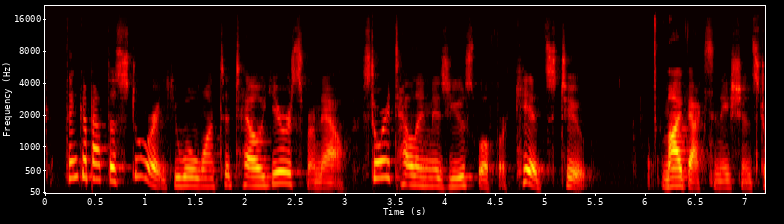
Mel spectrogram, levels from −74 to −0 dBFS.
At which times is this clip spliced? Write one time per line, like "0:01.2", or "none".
0:03.1

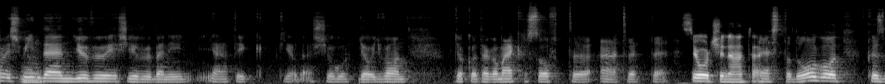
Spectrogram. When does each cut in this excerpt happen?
0:01.3
0:03.6
0:06.8

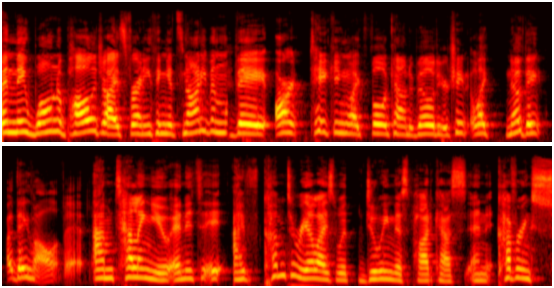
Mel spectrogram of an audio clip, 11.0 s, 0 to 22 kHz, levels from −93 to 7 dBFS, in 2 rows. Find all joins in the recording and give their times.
0:02.2
0:05.8

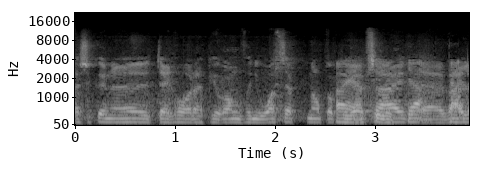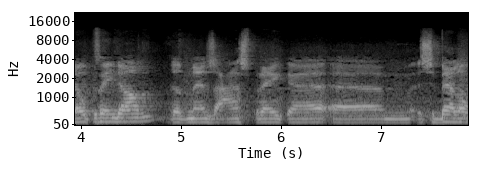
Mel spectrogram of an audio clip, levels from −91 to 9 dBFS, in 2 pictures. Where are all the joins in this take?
0:02.5
0:04.1
0:04.9
0:05.3

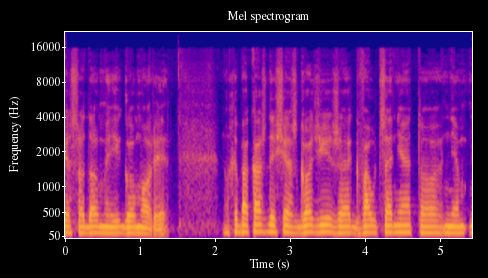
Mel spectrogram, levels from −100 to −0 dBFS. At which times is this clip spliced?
none

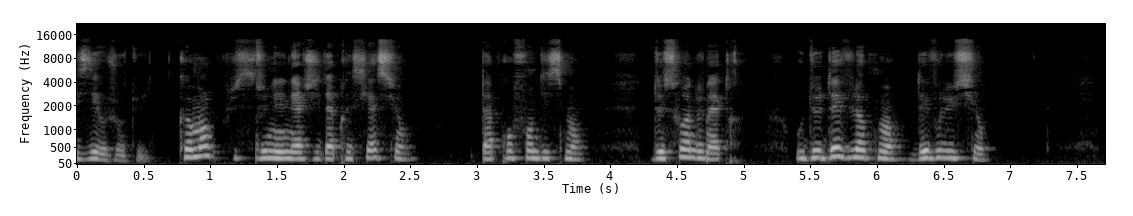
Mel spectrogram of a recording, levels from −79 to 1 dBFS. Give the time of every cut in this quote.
0:01.0
0:01.3
0:04.7

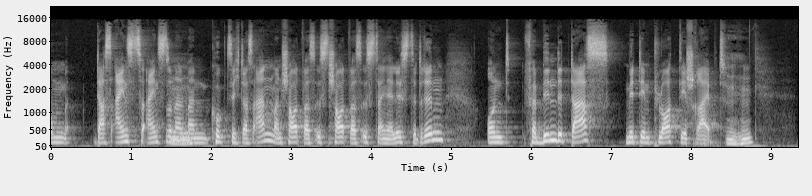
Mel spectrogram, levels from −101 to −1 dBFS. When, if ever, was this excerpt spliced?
0:01.4
0:03.5
0:07.9

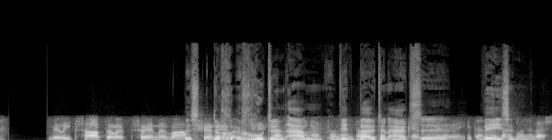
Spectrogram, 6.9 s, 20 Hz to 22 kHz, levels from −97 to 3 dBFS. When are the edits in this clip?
none

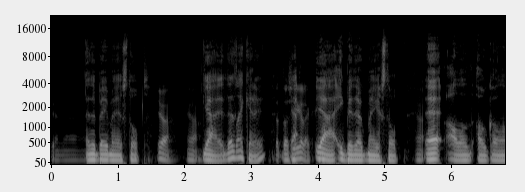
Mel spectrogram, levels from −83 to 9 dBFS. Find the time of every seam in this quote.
0:02.8
0:05.9

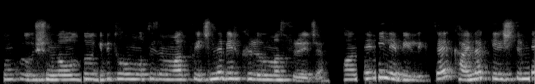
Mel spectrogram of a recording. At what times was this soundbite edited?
0:03.4

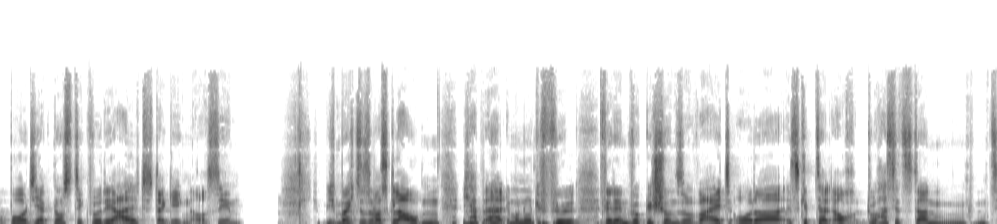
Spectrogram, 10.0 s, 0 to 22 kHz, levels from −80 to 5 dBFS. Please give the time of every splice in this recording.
0:03.9
0:05.3
0:06.0
0:08.5

